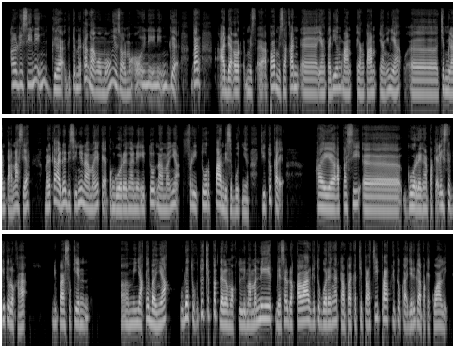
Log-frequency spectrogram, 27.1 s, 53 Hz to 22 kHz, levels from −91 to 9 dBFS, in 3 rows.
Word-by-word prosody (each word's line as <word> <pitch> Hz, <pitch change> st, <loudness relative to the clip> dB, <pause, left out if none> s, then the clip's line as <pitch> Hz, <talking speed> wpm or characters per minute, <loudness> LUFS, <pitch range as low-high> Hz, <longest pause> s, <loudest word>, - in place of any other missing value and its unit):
Kalau 265 Hz, +1 st, -1 dB
di 265 Hz, -, -3 dB
sini 270 Hz, +6 st, -2 dB
enggak 210 Hz, -, -2 dB
gitu. 235 Hz, -, -9 dB
Mereka 205 Hz, -4 st, -2 dB
enggak -, -, +1 dB
ngomongin 175 Hz, -, -3 dB
soal 180 Hz, -7 st, -3 dB
ma 175 Hz, -, -7 dB
"Oh -, -, -5 dB
ini 265 Hz, -1 st, -3 dB
ini." 260 Hz, -, -4 dB
enggak. 245 Hz, 0 st, -3 dB, 0.3 s
Entar, 290 Hz, +2 st, +5 dB, 0.4 s
ada 185 Hz, 0 st, +5 dB
o -, -, +6 dB, 0.2 s
mis 175 Hz, -2 st, -8 dB
eee, -, -, -5 dB
apa, 230 Hz, +2 st, +1 dB
misalkan, 200 Hz, +4 st, 0 dB
eee, 170 Hz, -1 st, -3 dB
yang 170 Hz, -, -1 dB
tadi, 170 Hz, +6 st, -1 dB
yang -, -, -6 dB
man 170 Hz, -1 st, +1 dB
yang 170 Hz, -2 st, -5 dB
tan 175 Hz, +1 st, +2 dB
yang 170 Hz, -2 st, -5 dB
ini 185 Hz, -3 st, -2 dB
ya, 175 Hz, -, -4 dB, 0.2 s
eee, 165 Hz, -1 st, 0 dB
cemilan 175 Hz, -4 st, -2 dB
panas 190 Hz, +4 st, 0 dB
ya. 185 Hz, -, +1 dB, 0.3 s
Mereka 195 Hz, +8 st, +3 dB
ada 230 Hz, -, +2 dB
di 210 Hz, -, -9 dB
sini 195 Hz, +5 st, -3 dB
namanya 185 Hz, -2 st, 0 dB
kayak -, -, -4 dB
penggorengannya 170 Hz, -1 st, 0 dB
itu, 230 Hz, +7 st, -3 dB
namanya 165 Hz, +3 st, -3 dB
frituurpan 205 Hz, -1 st, +3 dB
disebutnya. 150 Hz, -2 st, -5 dB, 0.2 s
Jadi 185 Hz, -, -4 dB
itu 270 Hz, -, -3 dB
kayak -, -, +1 dB, 0.6 s
kayak 175 Hz, -2 st, +5 dB
apa 190 Hz, -, -4 dB
sih, 220 Hz, +5 st, -3 dB
eee, 80 Hz, -1 st, +2 dB
gorengan 175 Hz, -2 st, +2 dB
pakai -, -, -4 dB
listrik, 195 Hz, +1 st, -2 dB
gitu 215 Hz, -, 0 dB
loh, 175 Hz, -, +3 dB
Kak. 150 Hz, +3 st, 0 dB, 0.6 s
Dimasukin, 185 Hz, +1 st, 0 dB, 0.6 s
eee, 175 Hz, -, -5 dB
minyaknya 185 Hz, +5 st, 0 dB
banyak, 185 Hz, +3 st, +5 dB, 0.3 s
udah 255 Hz, +7 st, +4 dB
tuh. 220 Hz, -6 st, -9 dB
Itu 305 Hz, 0 st, -5 dB
cepet 310 Hz, +4 st, 0 dB
dalam 175 Hz, -2 st, +5 dB
waktu 160 Hz, +2 st, -3 dB
5 170 Hz, -1 st, 0 dB
menit. 230 Hz, +5 st, +3 dB
Biasanya 180 Hz, +3 st, 0 dB
udah -, -, -29 dB
kelar, 205 Hz, +3 st, +10 dB
gitu. 200 Hz, +1 st, -5 dB
Gorengan 180 Hz, +2 st, +2 dB
tanpa 175 Hz, -1 st, 0 dB
keciprat-ciprat 220 Hz, +6 st, +1 dB
gitu, 195 Hz, 0 st, -7 dB
Kak. -, -, -1 dB
Jadi 170 Hz, +2 st, -1 dB
enggak -, -, +4 dB
pakai 150 Hz, -, -12 dB
kuali. 170 Hz, -3 st, +2 dB
180 Hz, 185 wpm, -25 LUFS, 170-215 Hz, 0.6 s, kelar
